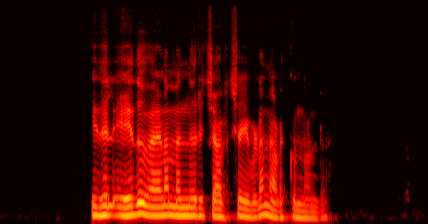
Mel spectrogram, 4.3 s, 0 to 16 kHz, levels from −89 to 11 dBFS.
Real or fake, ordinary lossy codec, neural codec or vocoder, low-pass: fake; none; autoencoder, 48 kHz, 128 numbers a frame, DAC-VAE, trained on Japanese speech; 14.4 kHz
